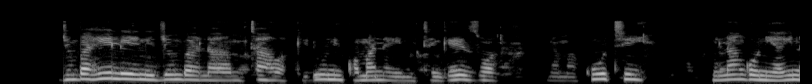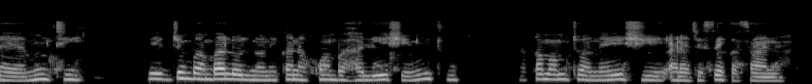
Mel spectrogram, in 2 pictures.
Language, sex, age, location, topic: Swahili, female, 25-35, Mombasa, government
